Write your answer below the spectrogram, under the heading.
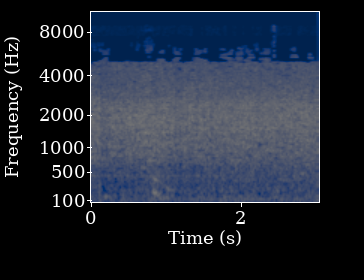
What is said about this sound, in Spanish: Y ahí la portátil aplaudiendo.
